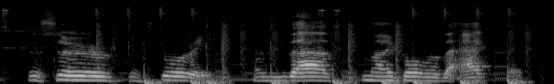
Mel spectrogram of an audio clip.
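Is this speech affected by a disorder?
Yes: cerebral palsy; no breathing at birth for 45 minutes, diagnosed at age 2, mildly affects speaking and gait; mild speech impediment, sometimes hard to understand, mistaken for intoxicated, conscientious about clear diction.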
